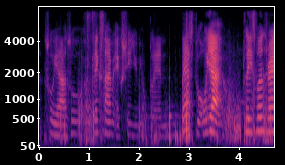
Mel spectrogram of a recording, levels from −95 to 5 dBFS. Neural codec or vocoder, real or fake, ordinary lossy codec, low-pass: none; real; AAC, 32 kbps; 7.2 kHz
